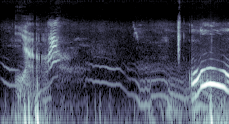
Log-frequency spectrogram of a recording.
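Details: Grumpy male Russian Blue cat on antibiotics, possibly in pain: a long, wavering, complaining meow that slides up and down, ending in a louder, higher yowl, with faint human voice and handling noises.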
